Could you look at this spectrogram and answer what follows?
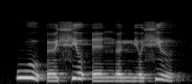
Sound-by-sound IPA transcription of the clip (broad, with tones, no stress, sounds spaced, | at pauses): w u˥˩ ʔ ø˩ fʲ o˥ ʔ e˩ ŋ ø˩ mʲ o˩ fʲ ɯ˥˩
